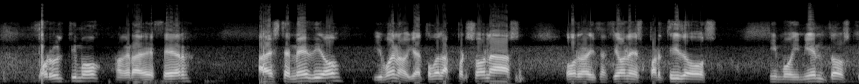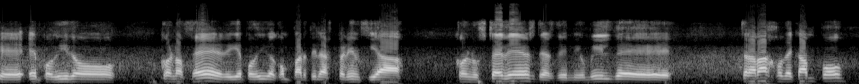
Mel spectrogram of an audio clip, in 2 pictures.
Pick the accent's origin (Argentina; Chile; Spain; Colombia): Spain; yo vengo del Estado español, actualmente vivo en Madrid.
